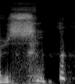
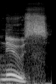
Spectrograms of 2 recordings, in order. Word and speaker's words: news: news. News, not noose. News. Oh, News in hand. Yes. important distinction. Important that you notice the pronunciation there.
